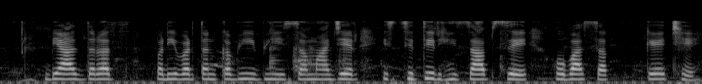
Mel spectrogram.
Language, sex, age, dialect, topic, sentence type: Magahi, female, 18-24, Northeastern/Surjapuri, banking, statement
